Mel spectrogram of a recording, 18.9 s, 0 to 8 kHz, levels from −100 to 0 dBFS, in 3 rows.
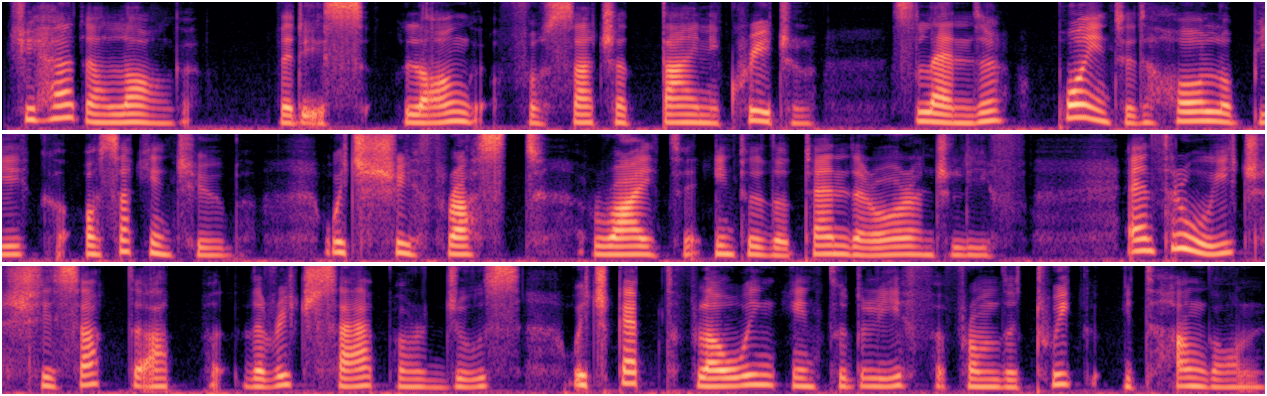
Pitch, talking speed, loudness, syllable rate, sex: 195 Hz, 160 wpm, -20 LUFS, 4.7 syllables/s, female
